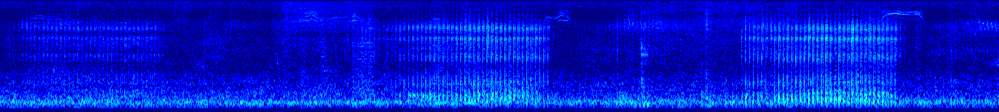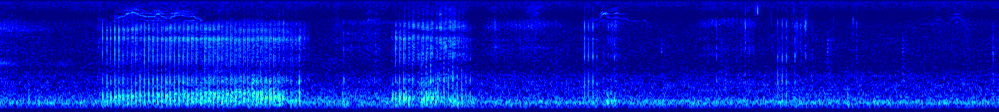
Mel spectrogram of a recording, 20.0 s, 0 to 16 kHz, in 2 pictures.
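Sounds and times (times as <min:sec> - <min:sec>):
cat snoring softly: 0:00.1 - 0:01.7, 0:03.6 - 0:06.6, 0:07.4 - 0:10.2, 0:11.0 - 0:16.3, 0:17.0 - 0:18.2.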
